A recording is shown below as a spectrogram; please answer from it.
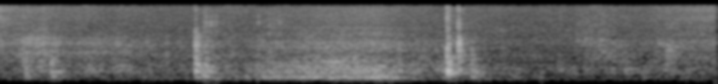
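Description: Light handling noise in a small room: two sharp clicks about a second apart, with faint rustling between them.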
